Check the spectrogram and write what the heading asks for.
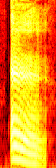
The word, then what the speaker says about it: un: but you've got to pronounce it like un. So it's what we call the nasal, so it goes in your nose, okay? So if you listen to me, you don't hear any N, okay?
